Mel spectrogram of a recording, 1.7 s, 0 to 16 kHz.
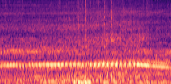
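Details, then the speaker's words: Atlas C420 model diesel locomotive, new and not yet run in, at full power: clean, steady high-pitched whine holding pitch, smooth, no grinding or chatter. Sounds healthier at higher speed. Motor running normally. "Let's run by at full power then just to see what the full range is like. Here we go. Oh, yes. It goes from flatulent to very powerful"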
